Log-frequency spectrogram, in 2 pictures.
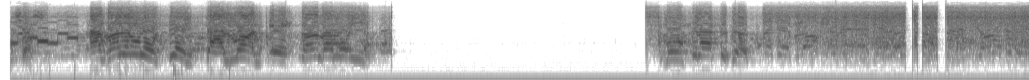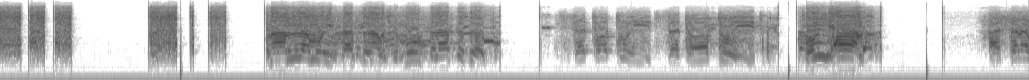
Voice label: police wireless voice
